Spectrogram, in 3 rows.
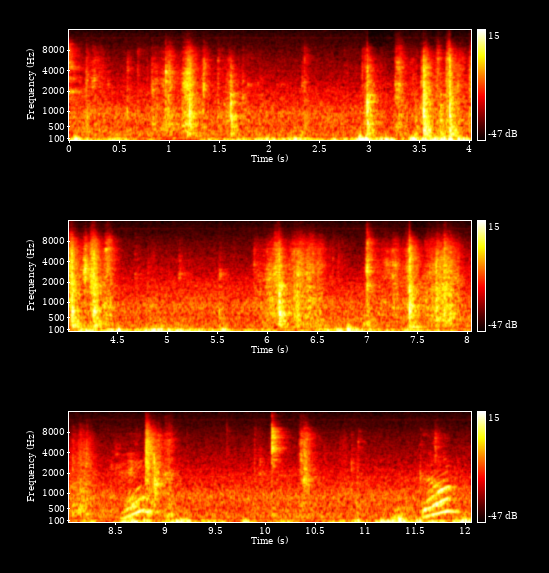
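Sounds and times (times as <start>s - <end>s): aluminium foil crinkling: 0.0s - 1.9s, 5.8s - 9.1s.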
